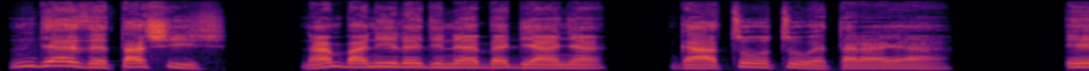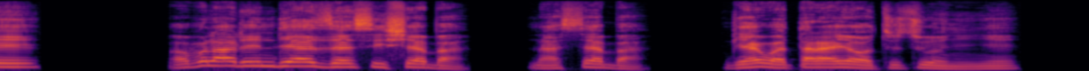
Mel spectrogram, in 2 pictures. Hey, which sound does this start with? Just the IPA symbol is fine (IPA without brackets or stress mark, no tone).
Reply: n̩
